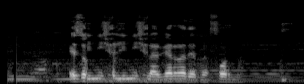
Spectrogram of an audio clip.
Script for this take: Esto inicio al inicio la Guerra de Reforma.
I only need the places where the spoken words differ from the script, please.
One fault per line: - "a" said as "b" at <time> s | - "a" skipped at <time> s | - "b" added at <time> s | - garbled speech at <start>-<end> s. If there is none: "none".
none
